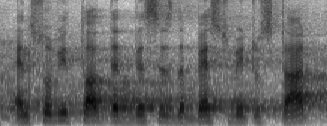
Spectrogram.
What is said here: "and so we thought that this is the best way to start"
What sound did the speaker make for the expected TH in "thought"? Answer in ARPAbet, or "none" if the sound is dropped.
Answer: T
